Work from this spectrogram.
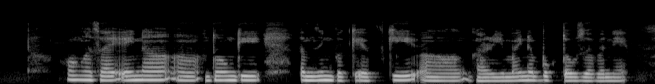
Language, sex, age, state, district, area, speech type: Manipuri, female, 30-45, Manipur, Bishnupur, rural, spontaneous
